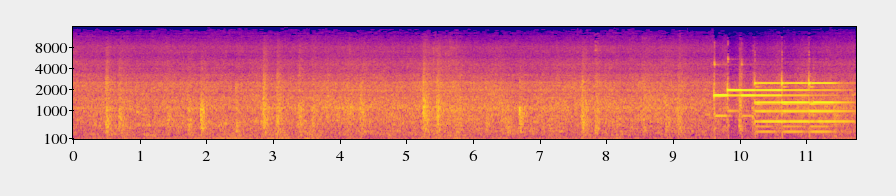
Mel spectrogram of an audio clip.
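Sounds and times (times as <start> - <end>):
train rolling along the rails heard from inside: 0.0 - 11.7
bright electronic chime: 9.6 - 11.7.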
